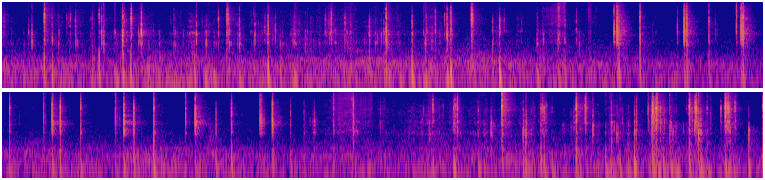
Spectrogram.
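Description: Long nails tap a hand-sized, hollow black and yellow plastic gamepad held in both hands close to the mic and click its buttons. The result is a steady stream of quick, bright, dry clicks and taps with almost no ring or low end, over a faint background hiss.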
